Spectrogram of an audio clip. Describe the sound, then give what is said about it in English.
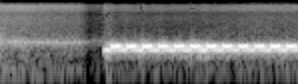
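A landline house phone rings with a loud, steady electronic warble that trills rapidly and continues unbroken after a brief quiet moment. No one speaks. “Hang on, the house phone's ringing.”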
